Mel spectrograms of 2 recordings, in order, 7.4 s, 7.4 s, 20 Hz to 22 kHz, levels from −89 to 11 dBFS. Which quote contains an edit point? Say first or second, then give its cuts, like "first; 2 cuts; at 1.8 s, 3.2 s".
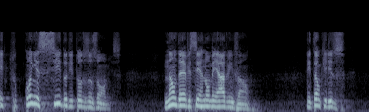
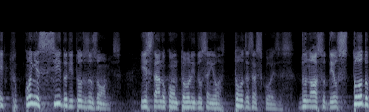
second; 1 cut; at 2.7 s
